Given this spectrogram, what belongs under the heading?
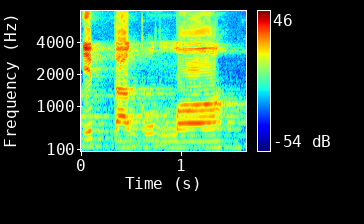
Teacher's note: Hasilnya adalah bacaan huruf qaf berharokat dhammah langsung bertemu lam tasydid karena lam didahului oleh dhammah. Maka lam pada lafal Allah dibaca tebal sesuai kaidah.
